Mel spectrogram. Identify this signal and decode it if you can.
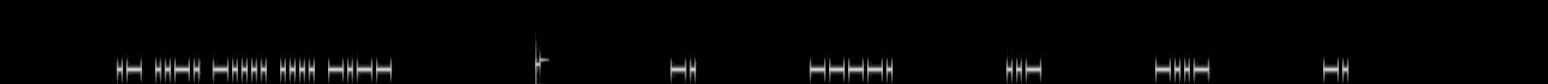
Morse code, heard as a keyed tone, about 25 wpm, spaced as for 11 wpm, 700 Hz. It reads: AF6HY N9UXN
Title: USA Call Signs - 5 Characters - 8x Character Spacing - 25wpm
